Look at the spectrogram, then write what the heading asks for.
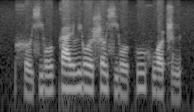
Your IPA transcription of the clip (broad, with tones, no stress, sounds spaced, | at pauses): x ɤ˨˩ ɕ j o˧˥ ʊ̯ k a˥ ɪ̯ l j o˥˧ ʊ̯ ʂ ɤ˥˩ ɕ j o˨˩ ʊ̯ k u˥ x w ɔ˥˩ ʈ͡ʂ ə˩ n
